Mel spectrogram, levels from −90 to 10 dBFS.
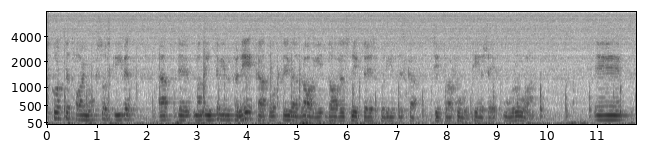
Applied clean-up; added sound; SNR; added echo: none; Run; 16 dB; reverberation time 0.3 s.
